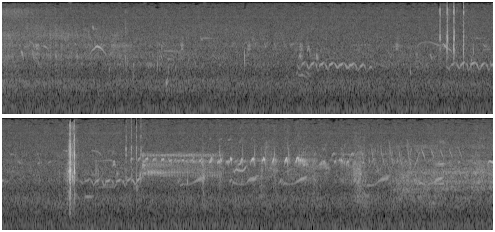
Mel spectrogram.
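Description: Birds singing faintly: short warbled trills repeated every second or so, then higher whistled notes, over a low steady background hush. A single sharp click about five and a half seconds in.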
